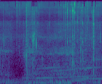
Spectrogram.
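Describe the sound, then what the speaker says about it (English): Weaned cattle bellow in soggy pens, a low drawn-out moo in the distance under a steady noisy outdoor background. "There's still a few of them walking around bellering"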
